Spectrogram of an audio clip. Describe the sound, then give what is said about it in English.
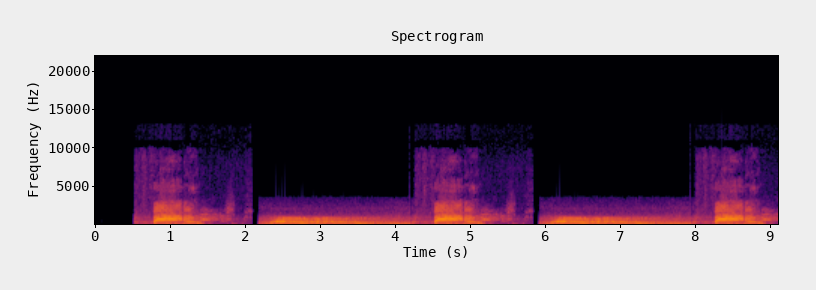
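A baboon barks loudly three times, each a harsh two-part wahoo call, with stretches of lower, rough, droning sound filling the gaps between the barks. “Okay, so what we're going to hear is what's called the baboon bark. It's a kind of like a wahoo sound”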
